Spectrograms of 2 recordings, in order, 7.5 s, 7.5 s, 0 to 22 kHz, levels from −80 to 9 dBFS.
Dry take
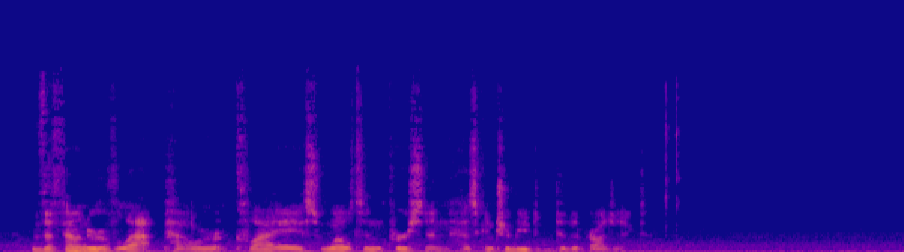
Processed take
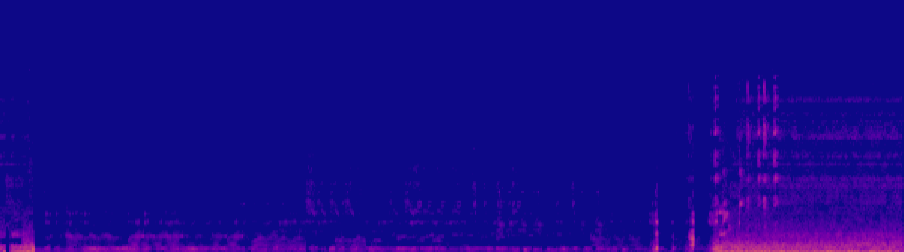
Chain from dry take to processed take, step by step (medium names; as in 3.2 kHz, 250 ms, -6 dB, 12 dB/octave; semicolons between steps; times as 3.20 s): random holes in the spectrogram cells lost 35%; in parallel at -2 dB: compression 10:1, threshold -40 dBFS, peak gain reduction 21.5 dB; on the sum: multi-tap echo 82/194/287/323/685/821 ms -6.5/-5.5/-12.5/-4.5/-10/-3.5 dB; inverted gate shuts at -29 dBFS, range -41 dB; trim +11 dB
